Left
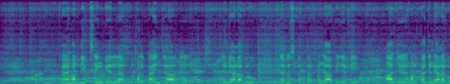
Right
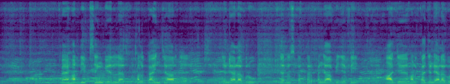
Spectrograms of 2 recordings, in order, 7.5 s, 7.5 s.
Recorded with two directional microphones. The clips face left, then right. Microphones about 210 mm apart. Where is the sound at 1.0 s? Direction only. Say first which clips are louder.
Even; 5° left (ahead or behind).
